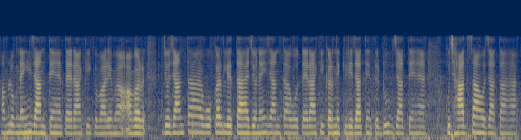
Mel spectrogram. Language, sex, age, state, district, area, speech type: Urdu, female, 45-60, Bihar, Darbhanga, rural, spontaneous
